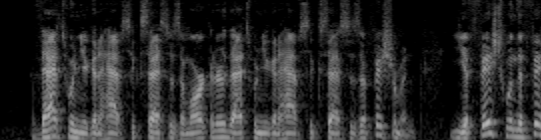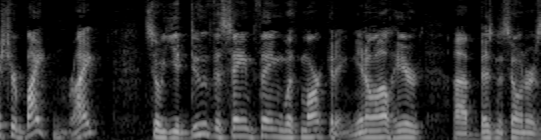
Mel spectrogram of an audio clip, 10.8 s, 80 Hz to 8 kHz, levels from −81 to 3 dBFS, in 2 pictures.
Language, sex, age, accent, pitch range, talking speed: English, male, 50-69, American, 130-170 Hz, 225 wpm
